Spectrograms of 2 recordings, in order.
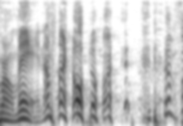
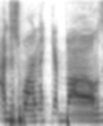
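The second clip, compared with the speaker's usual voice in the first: put-on smoker's voice; 6 semitones lower than usual. Speaker acts out a woman's phone call, in Sheikah's cigar-smoker voice. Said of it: "Sheikah got that like cancer cigar smoker's voice".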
